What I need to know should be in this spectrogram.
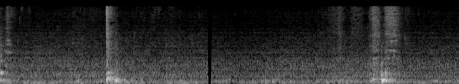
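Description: A cleaver chops through meat.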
